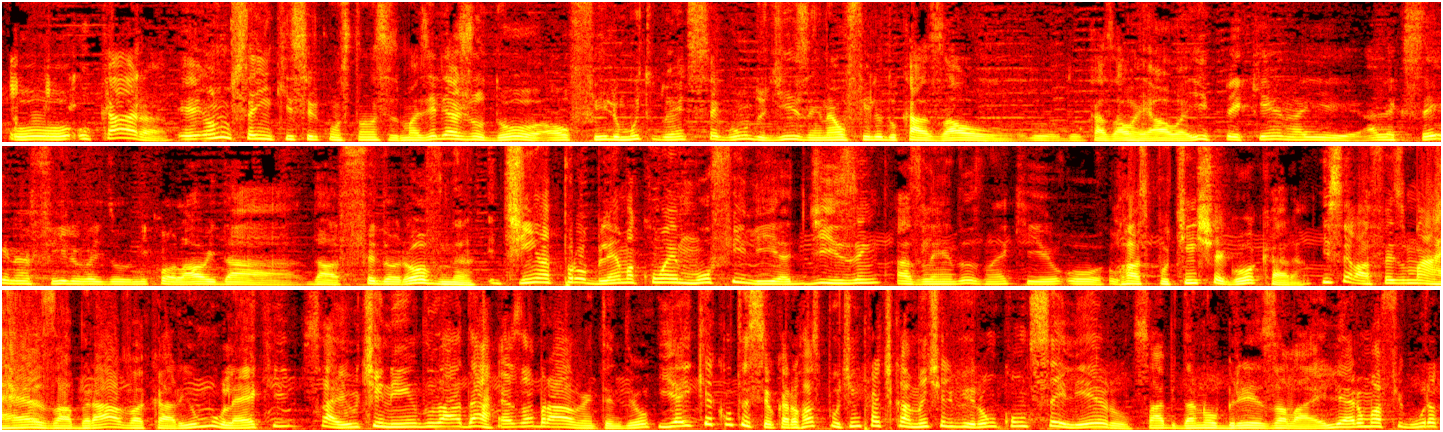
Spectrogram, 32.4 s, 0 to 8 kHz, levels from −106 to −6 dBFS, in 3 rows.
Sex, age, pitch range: male, 20-39, 135-190 Hz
